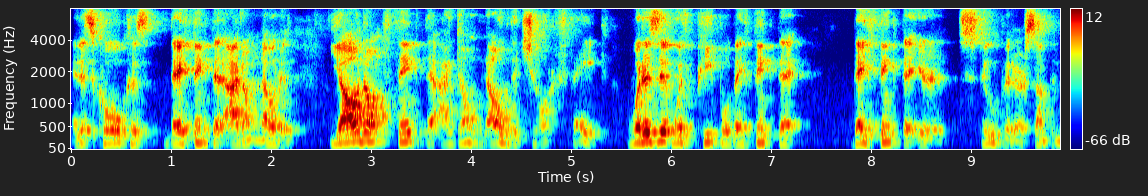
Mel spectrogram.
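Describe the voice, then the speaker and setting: This is a casual livestream rant from a male music producer with a mid-range voice in an echoey room. He speaks frankly in slang, repeats himself, and says his voice is giving out.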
